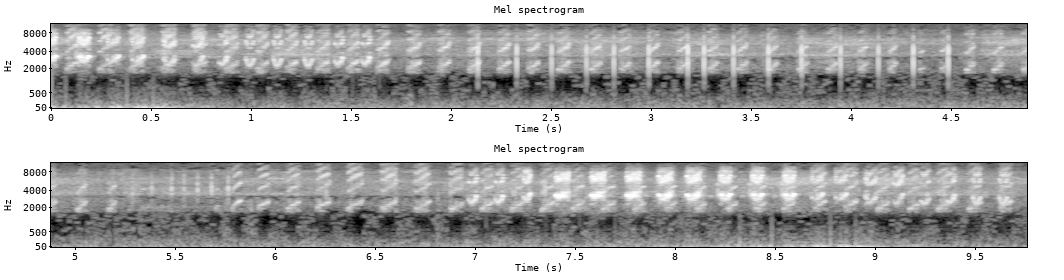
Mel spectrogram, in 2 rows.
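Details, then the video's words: Swiftlet lure call, 2020: rapid high chirps in a running chatter that eases in the middle, then returns as crisp, louder pulses near the end. "SUARA PANGGIL BURUNG WALET TERBARU TAHUN 2020!!"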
